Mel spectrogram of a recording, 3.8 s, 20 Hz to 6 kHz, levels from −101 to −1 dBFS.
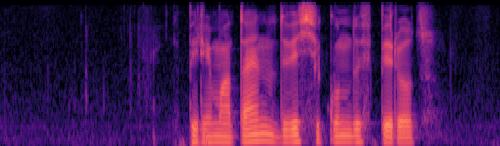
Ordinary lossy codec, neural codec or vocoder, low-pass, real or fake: none; none; 5.4 kHz; real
